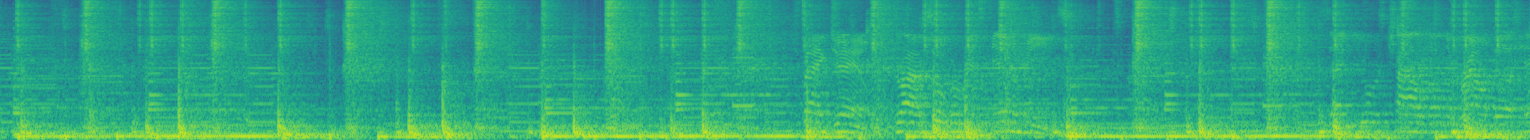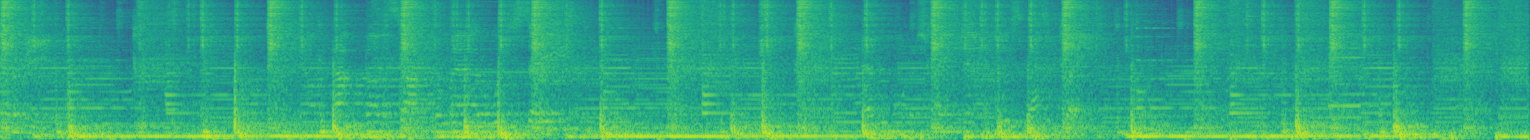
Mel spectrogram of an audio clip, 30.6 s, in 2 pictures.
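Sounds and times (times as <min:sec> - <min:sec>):
beatbox: 0:00.0 - 0:30.5.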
